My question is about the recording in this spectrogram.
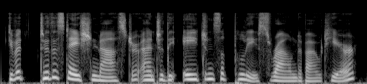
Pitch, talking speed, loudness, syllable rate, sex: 200 Hz, 245 wpm, -18 LUFS, 6.7 syllables/s, female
